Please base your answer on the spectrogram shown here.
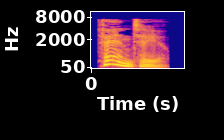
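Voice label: "fantail", English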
